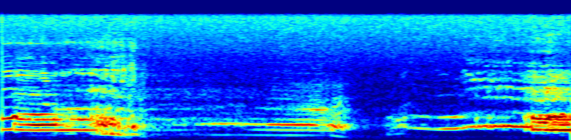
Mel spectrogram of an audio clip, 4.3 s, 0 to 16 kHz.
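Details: Lions of a wild male coalition at a dam in Djuma Game Reserve, Sabi Sand, South Africa, August 2016; a sustained low moaning roar that fades, then swells again after a brief pause.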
